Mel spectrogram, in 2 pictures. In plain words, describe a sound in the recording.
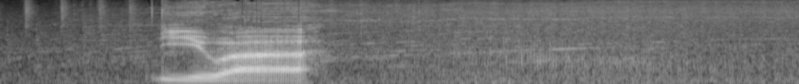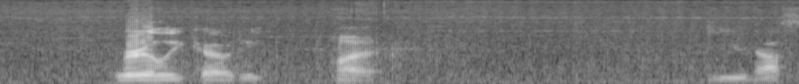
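A helicopter's rotor whirs steadily close by.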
